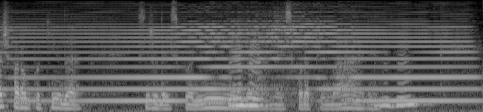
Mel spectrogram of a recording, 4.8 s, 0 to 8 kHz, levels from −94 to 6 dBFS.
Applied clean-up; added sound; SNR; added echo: none; Bowed string instrument; 0 dB; none.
